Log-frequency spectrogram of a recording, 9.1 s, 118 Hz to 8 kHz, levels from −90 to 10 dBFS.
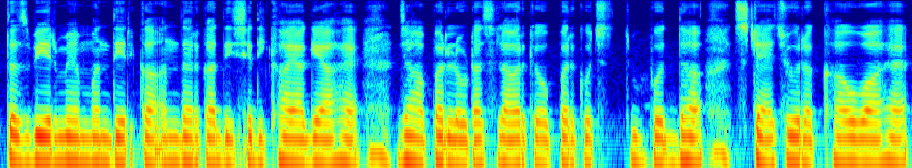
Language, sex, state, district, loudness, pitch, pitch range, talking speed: Hindi, male, Bihar, Jahanabad, -17 LUFS, 130 Hz, 125-130 Hz, 145 wpm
